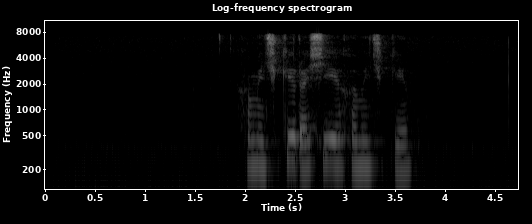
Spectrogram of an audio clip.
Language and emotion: Russian, neutral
